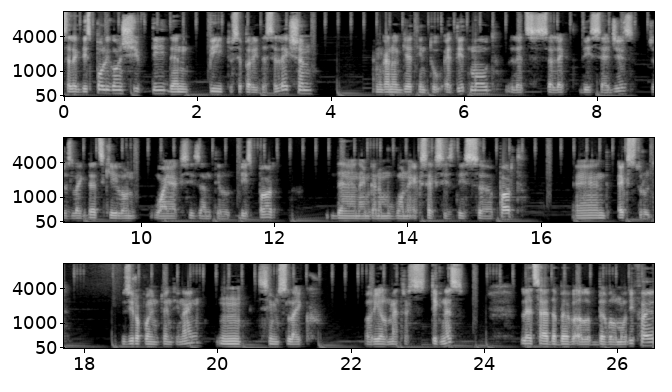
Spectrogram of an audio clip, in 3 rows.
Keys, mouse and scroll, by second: 0.2 shift+d, 0.9 right click, 1.3 p, 2.2 Tab, 2.5 click, 4.1 Tab, 5.1 click, 6.1 2, 7.3 click, 8.1 shift+click, 8.8 s, 9.3 y, 10.6 click, 12.0 g, 12.3 x, 14.0 click, 15.3 3, 15.5 click, 16.6 e, 18.1 click, 19.5 Tab, 21.3-21.7 drag, 22.9-24.0 drag, 25.7-26.5 drag.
